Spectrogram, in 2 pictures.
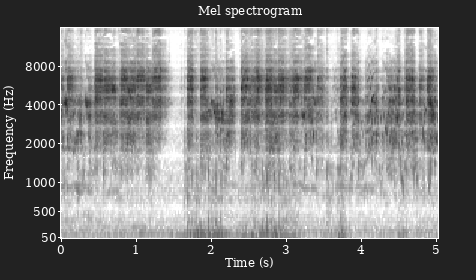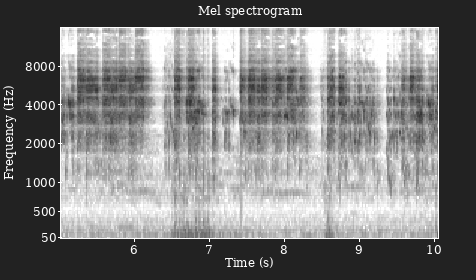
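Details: Budgerigars warbling to stimulate breeding: continuous buzzy, chattering song with squeaky notes, split into several bouts by brief pauses, plus low dull thumps around two and seven seconds.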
